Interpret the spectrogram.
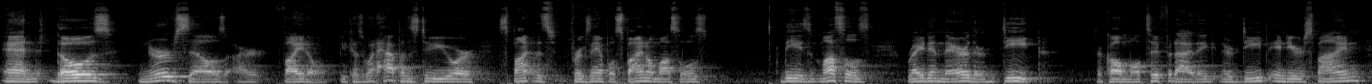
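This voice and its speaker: Speaking in a mid-range voice at a slightly slow pace, this chiropractor energetically addresses a group on health. He's emphatic and keeps restarting sentences as he goes.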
